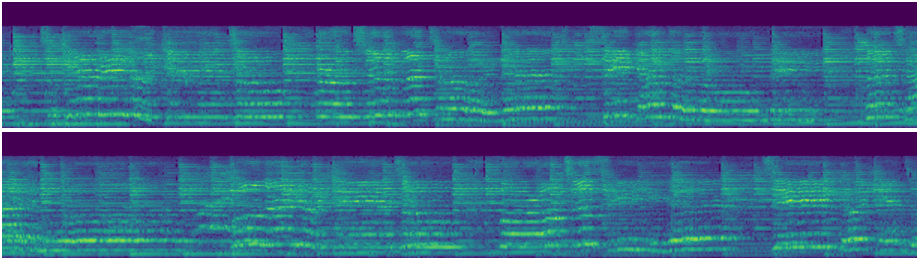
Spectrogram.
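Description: Two female voices singing a slow song into microphones, accompanied by a strummed acoustic guitar, heard through the room's small amplifiers.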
